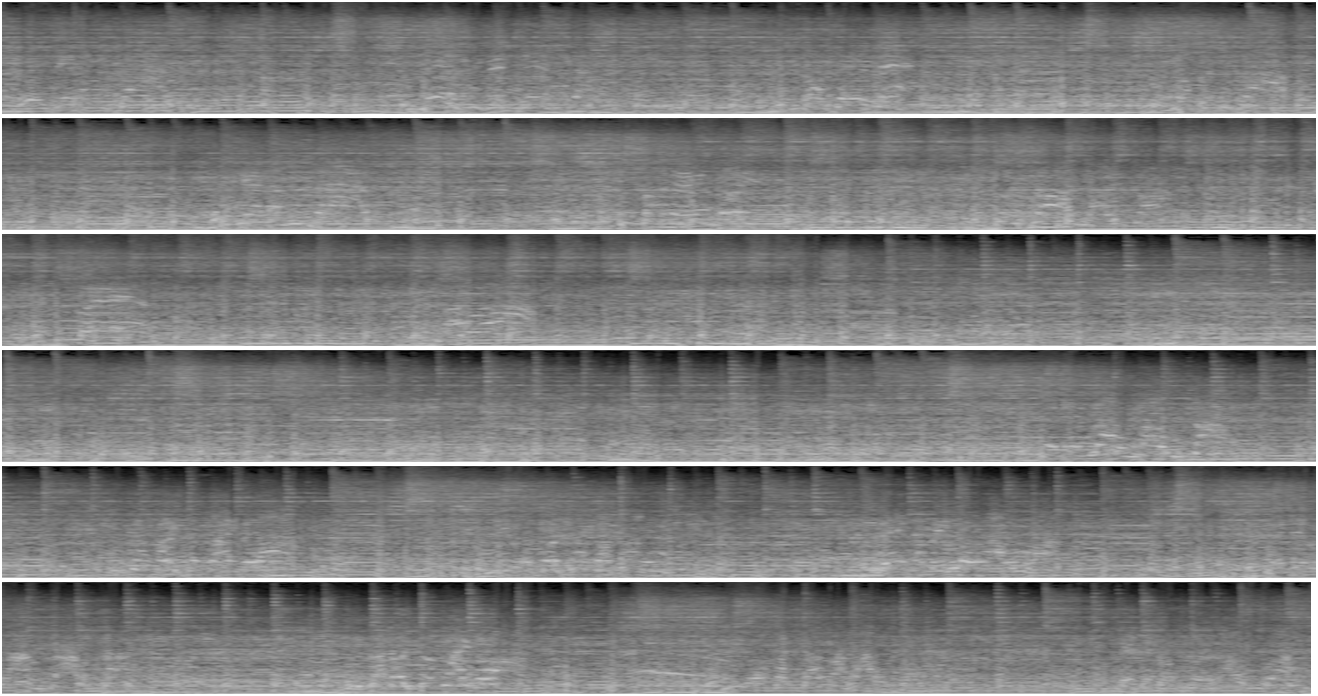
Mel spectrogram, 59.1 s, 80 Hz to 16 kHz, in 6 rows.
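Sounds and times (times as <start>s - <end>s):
punk band playing live: 0.0s - 59.0s.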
